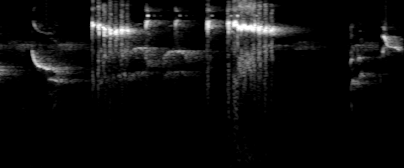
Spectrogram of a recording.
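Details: Orange-headed thrush song for training: a descending whistle followed by loud harsh, buzzy bursts and a final pair of rising whistled notes, with quiet gaps between.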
